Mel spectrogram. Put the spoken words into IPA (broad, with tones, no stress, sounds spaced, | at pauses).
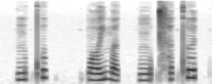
n̪ ʊ˨˥ k̚ pʰ ʊ˥ k̚ | p ɔː˨˥ j m ɐ˨˥ k̚ | ŋ ɐ˨ p̚ t͡sʰ ɐ˨˥ k̚ pʰ ɵ˥ t̚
